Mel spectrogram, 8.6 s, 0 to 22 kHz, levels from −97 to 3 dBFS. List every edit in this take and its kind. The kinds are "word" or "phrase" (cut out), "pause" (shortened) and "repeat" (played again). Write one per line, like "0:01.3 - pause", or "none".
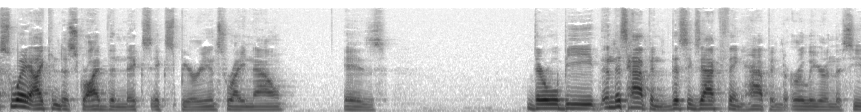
none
